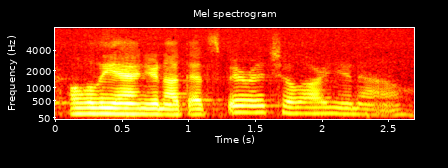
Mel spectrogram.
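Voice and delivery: sweet, honeyed, hushed half-whisper right in the ear. Acting out the devil tempting a churchgoer: imitating the devil, sweet half-whisper. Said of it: "very sweetly tell you in your ear".

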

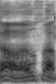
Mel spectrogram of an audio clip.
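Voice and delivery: put-on Brazilian accent. Imitating a cheerful hotel desk clerk greeting a guest: imitating a brazilian. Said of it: "Brazilians don't talk like that".

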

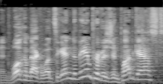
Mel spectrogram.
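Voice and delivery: as fast as possible. Podcast host welcoming listeners back to the show: very fast. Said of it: "You were just saying that as fast as you possibly can".

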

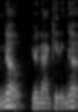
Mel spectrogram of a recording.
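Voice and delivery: ordinary talk

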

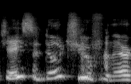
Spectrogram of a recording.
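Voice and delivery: panicked, high-pitched, loud crying-out voice.

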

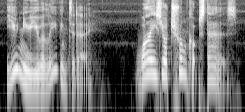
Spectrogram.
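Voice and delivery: threatening tone. Speaking to Harry as if he were present: threatening tone. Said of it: "It sounded really threatening".

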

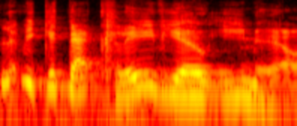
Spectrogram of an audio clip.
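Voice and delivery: put-on very loud, very high, swooping Baltimore accent. Show how you say a partner's product name until they beg you to stop, in a Baltimore accent. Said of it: "I use my Baltimore accent".

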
